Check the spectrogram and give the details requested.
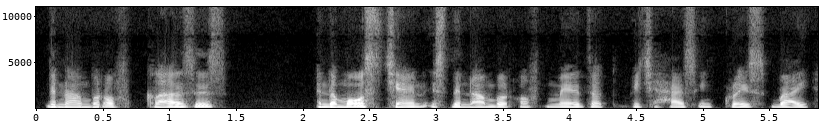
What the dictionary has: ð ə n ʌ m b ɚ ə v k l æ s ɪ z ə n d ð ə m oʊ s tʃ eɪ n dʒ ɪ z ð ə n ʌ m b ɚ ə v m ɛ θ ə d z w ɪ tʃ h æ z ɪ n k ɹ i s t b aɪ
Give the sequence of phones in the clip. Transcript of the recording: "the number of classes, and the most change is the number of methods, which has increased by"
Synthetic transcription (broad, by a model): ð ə n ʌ m b ɚ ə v k l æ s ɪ s ə n d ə m oʊ s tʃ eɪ n ɪ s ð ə n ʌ m b ɚ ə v m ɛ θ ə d w ɪ tʃ h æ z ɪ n k ɹ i s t b aɪ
